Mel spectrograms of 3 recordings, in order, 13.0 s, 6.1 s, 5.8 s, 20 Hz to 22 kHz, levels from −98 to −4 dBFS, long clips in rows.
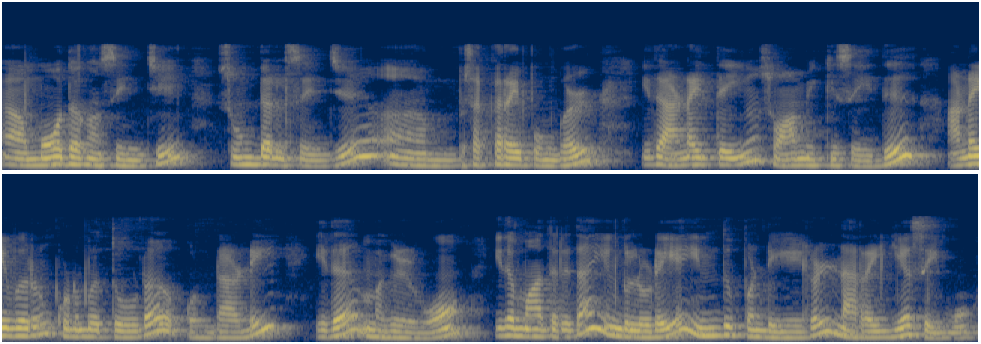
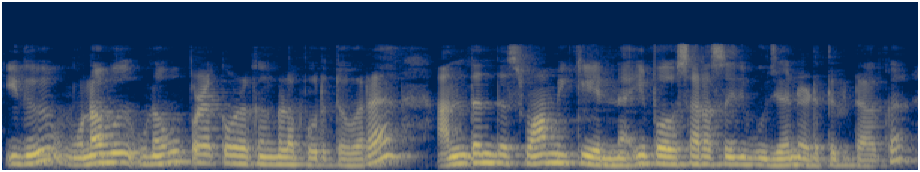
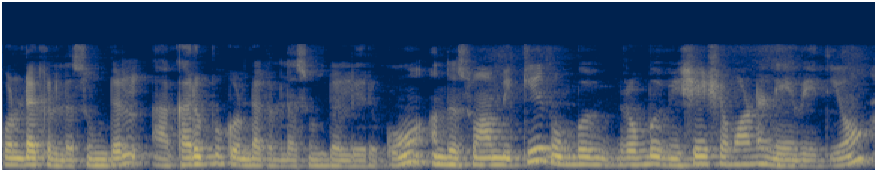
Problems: none marked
